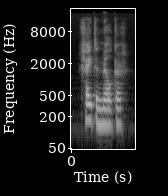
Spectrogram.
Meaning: synonym of nachtzwaluw (“Eurasian nightjar (Caprimulgus europaeus)”)
- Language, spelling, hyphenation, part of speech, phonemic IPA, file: Dutch, geitenmelker, gei‧ten‧mel‧ker, noun, /ˈɣɛi̯.tə(n)ˌmɛl.kər/, Nl-geitenmelker.ogg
